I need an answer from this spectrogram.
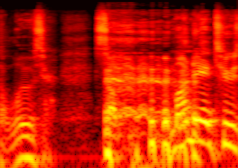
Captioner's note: laughter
